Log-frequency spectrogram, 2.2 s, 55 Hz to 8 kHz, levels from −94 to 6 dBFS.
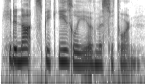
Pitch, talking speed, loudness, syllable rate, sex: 195 Hz, 220 wpm, -19 LUFS, 5.4 syllables/s, female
